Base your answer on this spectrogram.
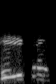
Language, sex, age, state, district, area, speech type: Hindi, female, 30-45, Uttar Pradesh, Pratapgarh, rural, conversation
